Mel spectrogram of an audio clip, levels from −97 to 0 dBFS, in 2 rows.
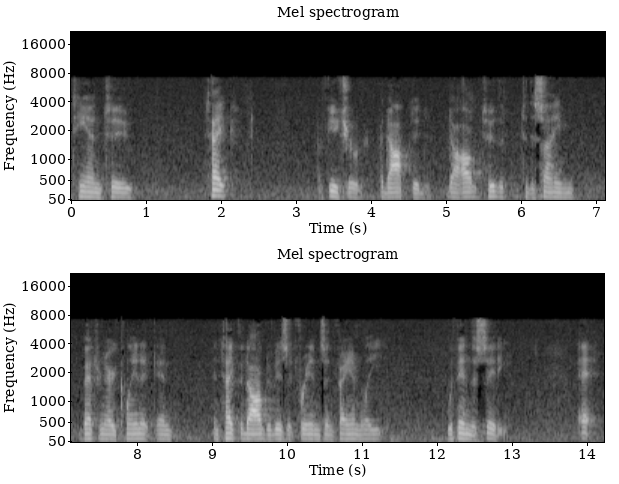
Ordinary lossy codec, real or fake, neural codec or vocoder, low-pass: AAC, 32 kbps; fake; vocoder, 22.05 kHz, 80 mel bands, Vocos; 7.2 kHz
